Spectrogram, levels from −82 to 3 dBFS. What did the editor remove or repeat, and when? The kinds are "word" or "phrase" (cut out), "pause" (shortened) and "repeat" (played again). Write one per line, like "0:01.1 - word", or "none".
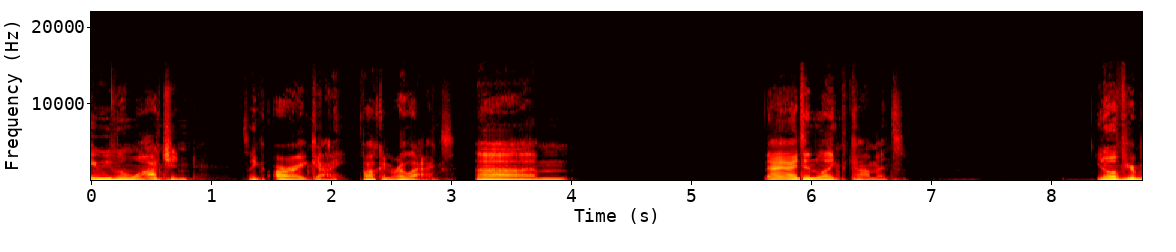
0:02.2 - word
0:03.1 - pause
0:05.9 - word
